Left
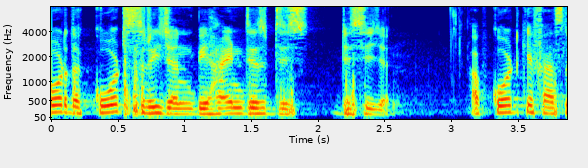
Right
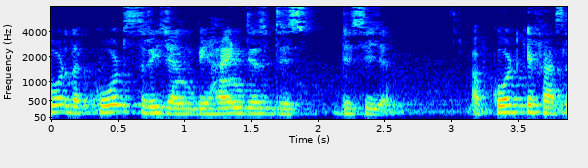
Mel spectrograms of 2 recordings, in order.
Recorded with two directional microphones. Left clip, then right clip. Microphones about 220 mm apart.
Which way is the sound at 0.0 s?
45° left (ahead or behind).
